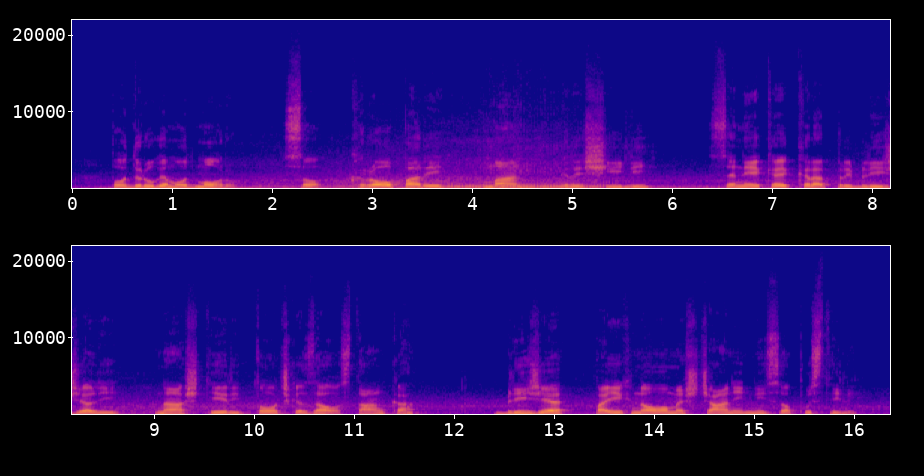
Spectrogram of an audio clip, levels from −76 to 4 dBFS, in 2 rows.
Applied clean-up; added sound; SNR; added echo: none; Traffic noise, roadway noise; 13 dB; none.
